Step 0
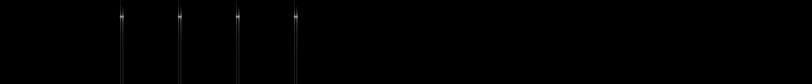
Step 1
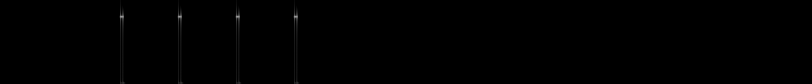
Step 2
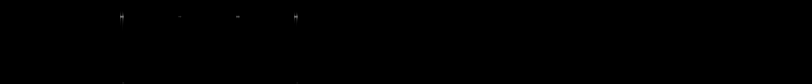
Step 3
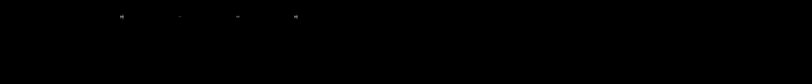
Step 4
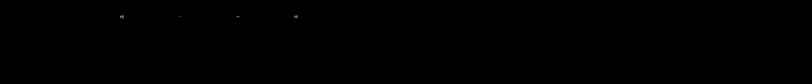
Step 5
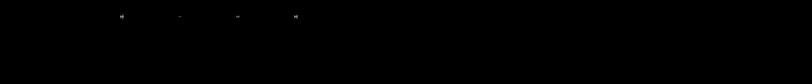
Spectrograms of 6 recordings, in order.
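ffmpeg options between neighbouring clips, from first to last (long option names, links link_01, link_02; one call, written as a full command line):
ffmpeg -i in.wav -af "equalizer=frequency=61:width=1.5:gain=12.5,volume=-1dB" out.wav
ffmpeg -i in.wav -af "aeval=exprs='val(0)*pow(10,-37*if(lt(mod(-4*n/s,1),2*abs(-4)/1000),1-mod(-4*n/s,1)/(2*abs(-4)/1000),(mod(-4*n/s,1)-2*abs(-4)/1000)/(1-2*abs(-4)/1000))/20)':channel_layout=same,volume=-5dB" out.wav
ffmpeg -i in.wav -af "afftfilt=real='re*gte(hypot(re,im),0.00562)':imag='im*gte(hypot(re,im),0.00562)':win_size=1024:overlap=0.75" out.wav
ffmpeg -i in.wav -af anull out.wav
ffmpeg -i in.wav -af "equalizer=frequency=8700:width=5.1:gain=-7,volume=7dB" out.wav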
